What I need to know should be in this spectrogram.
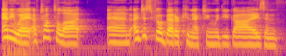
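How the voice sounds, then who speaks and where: A woman vlogger chatting casually to her viewers in an expressive, exclamatory way, thinking aloud as she goes. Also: fairly low pitch, moderate pace, smooth. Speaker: host of a horror book channel. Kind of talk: casual chatty unboxing vlog.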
